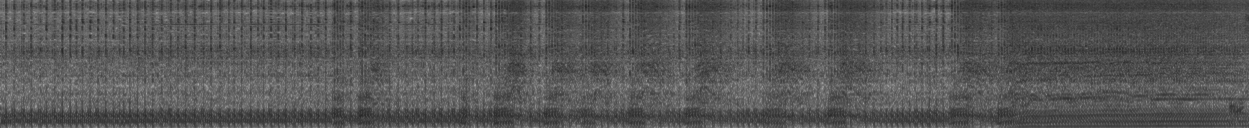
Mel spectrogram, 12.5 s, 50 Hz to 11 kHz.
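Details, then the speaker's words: Rebuilt Husqvarna 51 chainsaw before carburetor screwdriver tuning: screams at high revs but the note wavers and burbles unevenly before settling; owner thinks it runs a bit rich, not confirmed. "I've got my screwdriver here we're going to go ahead and tune on it a little bit get it running better seems like it's running a bit Rich so choke it up"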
